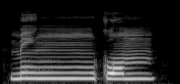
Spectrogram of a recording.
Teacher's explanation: کلمت منکم میں نون ساکن ہے پھر حرف الکاف ہے. کاف حروف الاخفاء میں سے ہے تو ہم یہ حکم کو غنہ کے ساتھ ادا کریں گے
